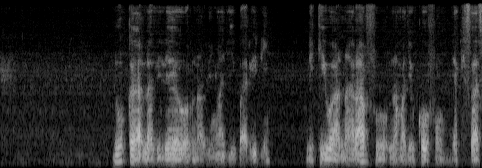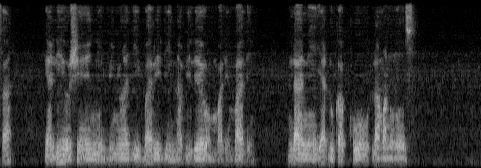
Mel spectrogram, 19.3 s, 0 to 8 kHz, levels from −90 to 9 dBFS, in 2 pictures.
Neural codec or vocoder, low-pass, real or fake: vocoder, 22.05 kHz, 80 mel bands, HiFi-GAN; 7.2 kHz; fake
